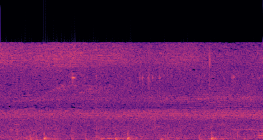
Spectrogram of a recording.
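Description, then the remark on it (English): Hollow footsteps thud on the wooden planks of the Miyamabashi bridge, a handful of uneven steps with short pauses between them, set against a steady, airy outdoor hiss. “footsteps on the wood.”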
